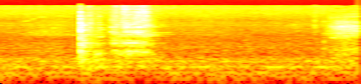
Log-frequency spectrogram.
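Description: A metal serving utensil clinks against a pan about half a second in, then scrapes briefly as a scoop of rice is lifted onto a plate of greens.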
